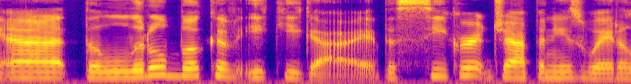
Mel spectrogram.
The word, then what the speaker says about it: Ikigai: That's kind of how eeky guy hit me. And well, that's exactly what we're getting into in this deep dive. Exactly. Eeky guy. It's pronounced roughly eeky guy.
